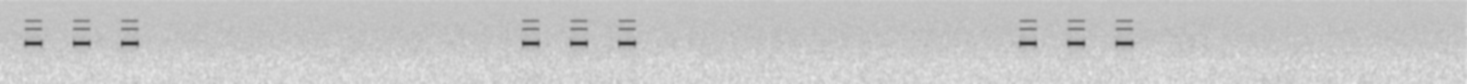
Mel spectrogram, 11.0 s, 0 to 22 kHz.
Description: Beep code, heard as a piezo beeper, played three times, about 2600 Hz. 3 short. In AMI BIOS tables: failure in the first 64 KB of memory; in Dell tables: chipset error.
